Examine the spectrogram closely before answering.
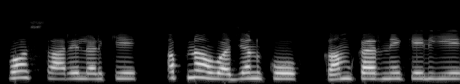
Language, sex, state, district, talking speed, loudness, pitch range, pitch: Hindi, female, Bihar, Saran, 145 wpm, -17 LUFS, 260-275 Hz, 265 Hz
